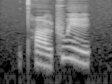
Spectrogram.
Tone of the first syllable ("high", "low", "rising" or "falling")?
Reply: low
